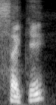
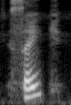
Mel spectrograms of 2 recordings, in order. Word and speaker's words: Sake: Saké, en tout cas, je ne sais pas si ça se prononce Saké. Est-ce que ça se prononce Saké? Non. Non? Sake? Ah, Parfait. Plus sec.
